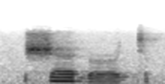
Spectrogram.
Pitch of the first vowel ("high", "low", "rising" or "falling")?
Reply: high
